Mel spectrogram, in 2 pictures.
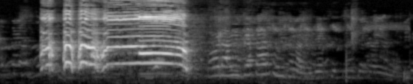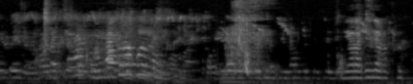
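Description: An Aseel rooster gives one loud, harmonic-rich crow lasting about two seconds, followed by softer clucking and murmuring calls from other fowl.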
